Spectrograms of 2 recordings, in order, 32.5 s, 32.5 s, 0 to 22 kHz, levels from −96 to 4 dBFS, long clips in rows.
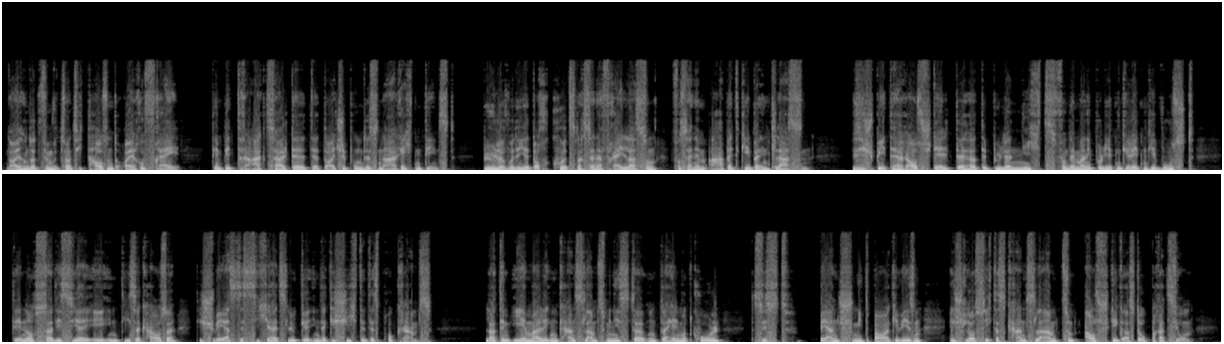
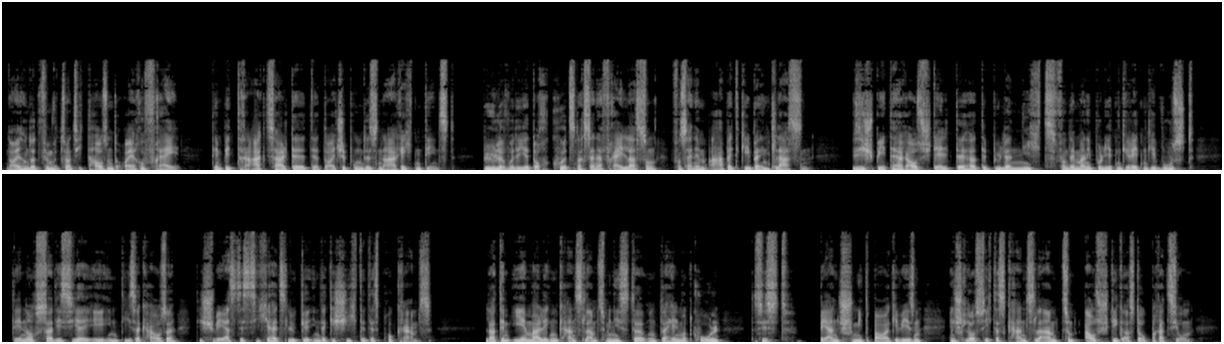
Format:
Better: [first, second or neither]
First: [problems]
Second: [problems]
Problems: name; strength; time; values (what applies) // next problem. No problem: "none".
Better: second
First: distortion; slight; 9 dB below the speech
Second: none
